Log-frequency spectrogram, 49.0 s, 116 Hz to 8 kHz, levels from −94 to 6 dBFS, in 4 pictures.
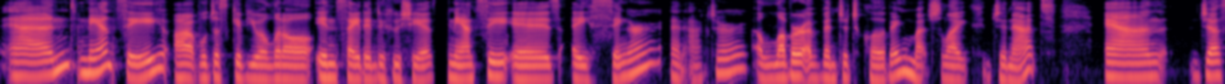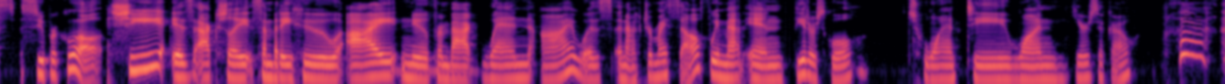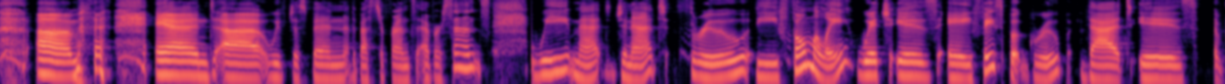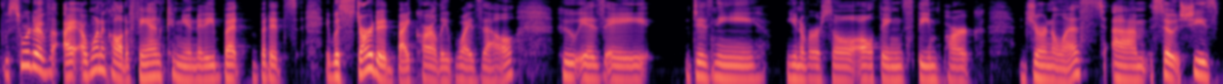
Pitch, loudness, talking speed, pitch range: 160 Hz, -23 LUFS, 135 wpm, 150-185 Hz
